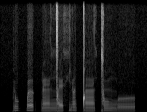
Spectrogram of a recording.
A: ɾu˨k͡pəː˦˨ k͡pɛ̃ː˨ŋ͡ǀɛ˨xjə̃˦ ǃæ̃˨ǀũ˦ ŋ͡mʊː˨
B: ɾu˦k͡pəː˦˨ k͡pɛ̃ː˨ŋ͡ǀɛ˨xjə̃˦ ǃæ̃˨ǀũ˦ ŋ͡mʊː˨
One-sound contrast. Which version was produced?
B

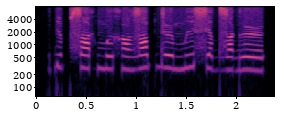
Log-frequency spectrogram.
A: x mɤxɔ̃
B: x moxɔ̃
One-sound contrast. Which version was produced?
A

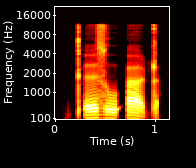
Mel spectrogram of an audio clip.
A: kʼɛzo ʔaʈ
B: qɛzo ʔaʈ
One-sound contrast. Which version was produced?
A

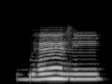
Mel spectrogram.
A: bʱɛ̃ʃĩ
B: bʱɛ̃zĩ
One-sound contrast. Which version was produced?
B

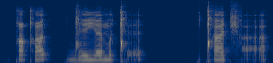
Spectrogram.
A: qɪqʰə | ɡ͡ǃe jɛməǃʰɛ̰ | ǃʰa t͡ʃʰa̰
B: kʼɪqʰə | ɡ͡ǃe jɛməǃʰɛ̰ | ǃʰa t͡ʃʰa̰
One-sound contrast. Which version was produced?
A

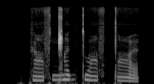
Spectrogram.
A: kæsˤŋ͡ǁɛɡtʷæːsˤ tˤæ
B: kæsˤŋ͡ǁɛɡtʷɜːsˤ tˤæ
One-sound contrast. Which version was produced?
A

